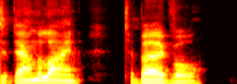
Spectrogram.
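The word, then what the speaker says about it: Bergvall: down the line to bergville lots of people are calling beral now but I can't quite say it right because I got a bit of a defective ass I'm GNA stick with bergville I'm also not Swedish so I shouldn't be expected to say it in exactly the right Swedish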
